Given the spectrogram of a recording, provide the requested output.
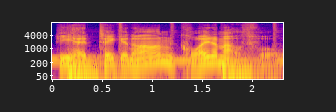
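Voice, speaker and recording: An actor playing a droll adventurer who poses as a wacko scientist, fussy, wry and mock-formal, in an audio drama. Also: male voice, on the high side, big pitch swings, a little slow, vocal fry, loud music behind the voice, exaggerated voice. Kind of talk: audio drama narration and dialogue.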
